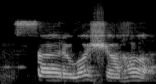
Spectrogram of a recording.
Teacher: पहले दंती सकार आ रहा है फिर तालव्य सकार है तो दोनों का उच्चारण अलग अलग स्पष्ट होना चाहिए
